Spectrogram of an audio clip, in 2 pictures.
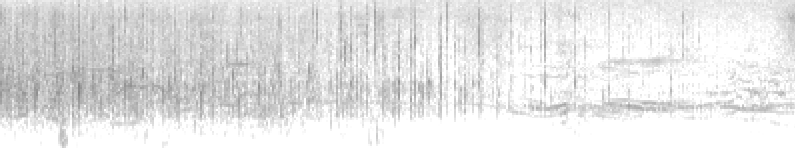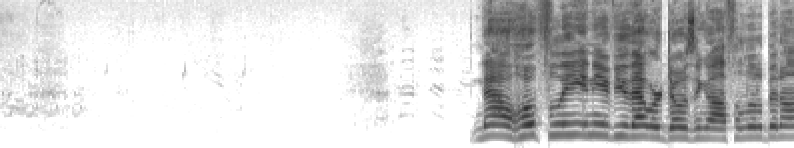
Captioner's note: applause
